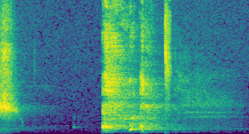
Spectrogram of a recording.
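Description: A single cough about a second in, sudden and then fading over the next second.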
